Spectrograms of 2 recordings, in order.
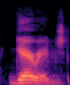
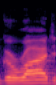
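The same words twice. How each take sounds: First: "garage" as GARR-idge; British pronunciation. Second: Said in the usual way. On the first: Shown as a demonstration. Showing the London friend's word, "garage" as GARR-idge. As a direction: stress the first syllable of "garage", ending like -idge. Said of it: "she says garage". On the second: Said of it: "instead of garage".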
